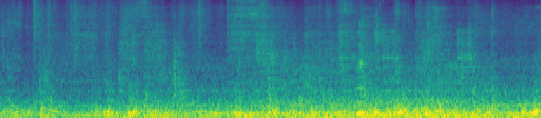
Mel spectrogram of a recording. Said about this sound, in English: gatang gatang rattle the wheels of the railway train.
